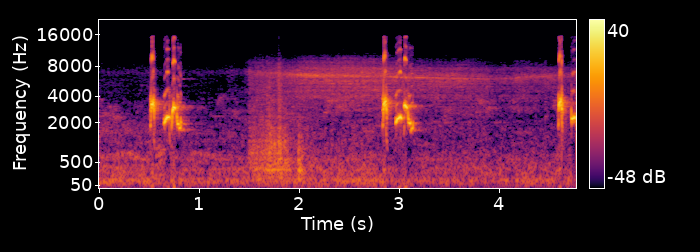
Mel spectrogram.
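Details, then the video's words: Morning singing of a red-whiskered bulbul for voice training: three loud, crisp phrases of quick, slurred whistled notes spaced roughly two seconds apart, with a soft rustle between the first two. "luyện giọng chào mào hót sáng"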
